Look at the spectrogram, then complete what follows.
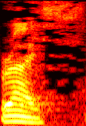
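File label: "rice" Nigerian Pidgin, male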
